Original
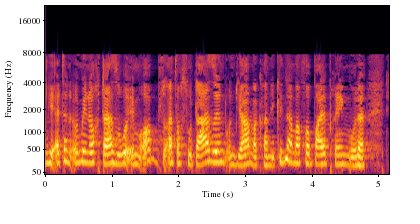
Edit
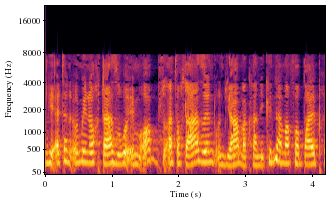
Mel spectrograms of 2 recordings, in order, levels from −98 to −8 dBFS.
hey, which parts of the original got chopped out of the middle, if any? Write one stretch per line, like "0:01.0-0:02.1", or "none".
0:02.1-0:02.2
